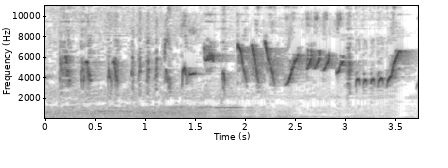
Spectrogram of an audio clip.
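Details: Rapid white-eye song, called 'gacor ngalas': a fast string of high chirps that runs into quick, sliding whistled trills, over a low background hum.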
